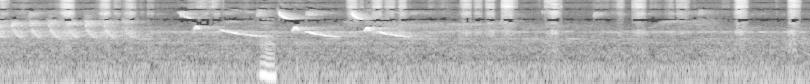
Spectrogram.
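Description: Birds chirping faintly: a few short falling chirps between about two and four seconds in, over a steady outdoor background hiss, with one brief vocal murmur in the middle.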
